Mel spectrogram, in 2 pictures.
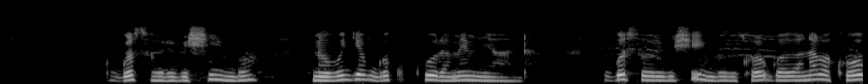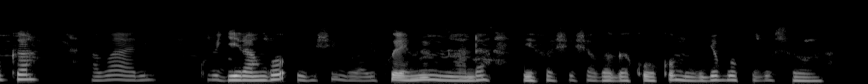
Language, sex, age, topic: Kinyarwanda, female, 18-24, government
